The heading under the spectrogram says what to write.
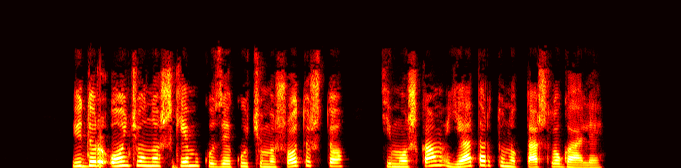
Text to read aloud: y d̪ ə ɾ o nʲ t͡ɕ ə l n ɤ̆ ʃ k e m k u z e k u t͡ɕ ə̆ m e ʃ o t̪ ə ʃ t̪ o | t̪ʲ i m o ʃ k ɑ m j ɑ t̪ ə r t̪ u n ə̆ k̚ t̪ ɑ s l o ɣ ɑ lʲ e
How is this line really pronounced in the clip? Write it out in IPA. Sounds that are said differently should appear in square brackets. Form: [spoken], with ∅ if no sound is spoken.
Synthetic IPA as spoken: y d̪ ə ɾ o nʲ t͡ɕ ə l n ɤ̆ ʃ k e m k u z e k u t͡ɕ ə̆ m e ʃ o t̪ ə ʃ t̪ o | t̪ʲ i m o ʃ k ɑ m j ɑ t̪ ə r t̪ u n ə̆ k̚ t̪ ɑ [ʃ] l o ɣ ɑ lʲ e

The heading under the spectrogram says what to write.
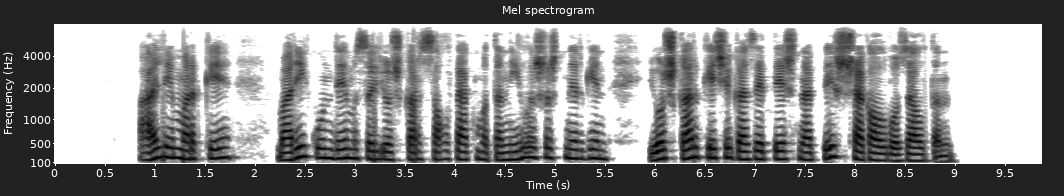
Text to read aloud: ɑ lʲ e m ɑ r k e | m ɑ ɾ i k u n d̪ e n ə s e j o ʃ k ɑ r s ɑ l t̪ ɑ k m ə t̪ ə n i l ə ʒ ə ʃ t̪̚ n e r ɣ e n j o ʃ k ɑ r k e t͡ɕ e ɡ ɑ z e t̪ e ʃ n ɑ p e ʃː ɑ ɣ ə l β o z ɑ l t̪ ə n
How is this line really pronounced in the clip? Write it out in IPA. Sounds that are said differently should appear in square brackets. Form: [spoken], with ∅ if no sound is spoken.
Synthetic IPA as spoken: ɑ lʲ e m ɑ r k e | m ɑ ɾ i k u n d̪ e [m] ə s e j o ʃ k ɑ r s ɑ l t̪ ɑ k m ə t̪ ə n i l ə [ʃ] ə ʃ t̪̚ n e r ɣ e n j o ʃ k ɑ r k e t͡ɕ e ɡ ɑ z e t̪ e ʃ n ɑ p e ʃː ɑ ɣ [ɑ] l β o z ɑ l t̪ ə n

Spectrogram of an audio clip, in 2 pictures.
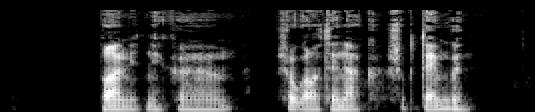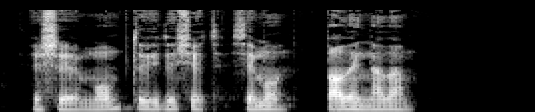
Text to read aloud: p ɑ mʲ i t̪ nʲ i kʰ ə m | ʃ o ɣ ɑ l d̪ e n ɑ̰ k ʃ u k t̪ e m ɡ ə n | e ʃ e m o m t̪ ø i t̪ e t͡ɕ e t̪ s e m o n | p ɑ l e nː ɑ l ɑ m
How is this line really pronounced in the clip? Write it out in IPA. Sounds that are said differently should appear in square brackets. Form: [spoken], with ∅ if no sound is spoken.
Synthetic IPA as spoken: p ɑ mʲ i t̪ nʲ i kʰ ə m | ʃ o ɣ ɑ l [t̪] e n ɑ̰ k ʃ u k t̪ e m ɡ ə n | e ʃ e m o m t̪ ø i [d̪] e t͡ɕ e t̪ s e m o n | p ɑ l e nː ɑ l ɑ m

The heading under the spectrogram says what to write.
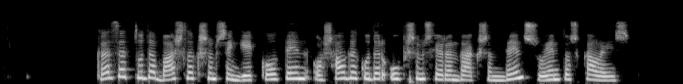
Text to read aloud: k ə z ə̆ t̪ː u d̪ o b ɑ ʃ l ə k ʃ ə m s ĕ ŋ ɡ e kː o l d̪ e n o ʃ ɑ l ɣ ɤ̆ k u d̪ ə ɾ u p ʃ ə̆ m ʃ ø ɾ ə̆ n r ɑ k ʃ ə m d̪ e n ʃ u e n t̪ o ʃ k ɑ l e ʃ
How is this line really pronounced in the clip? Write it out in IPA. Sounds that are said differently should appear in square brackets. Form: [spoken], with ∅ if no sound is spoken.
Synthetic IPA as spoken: k ə z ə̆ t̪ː u d̪ o b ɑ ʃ l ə k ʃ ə m [ʃ] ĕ ŋ ɡ e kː o l [t̪] e n o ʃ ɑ l ɣ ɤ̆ k u d̪ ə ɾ u p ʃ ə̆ m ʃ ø ɾ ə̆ n r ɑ k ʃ ə [n] d̪ e n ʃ u e n t̪ o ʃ k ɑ l e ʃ

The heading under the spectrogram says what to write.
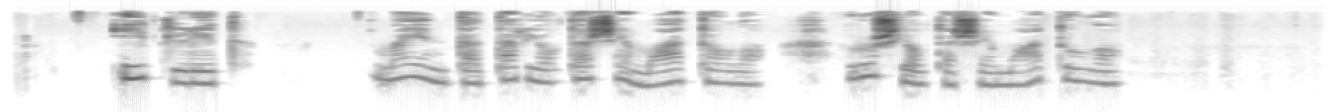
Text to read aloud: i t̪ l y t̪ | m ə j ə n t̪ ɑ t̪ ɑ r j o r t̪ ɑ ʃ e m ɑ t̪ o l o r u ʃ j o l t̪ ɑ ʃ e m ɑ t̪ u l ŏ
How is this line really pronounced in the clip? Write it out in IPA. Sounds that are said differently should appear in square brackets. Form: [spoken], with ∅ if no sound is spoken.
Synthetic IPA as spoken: i t̪ l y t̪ | m ə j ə n t̪ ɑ t̪ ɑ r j o [l] t̪ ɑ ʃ e m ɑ t̪ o l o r u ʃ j o l t̪ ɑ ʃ e m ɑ t̪ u l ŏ

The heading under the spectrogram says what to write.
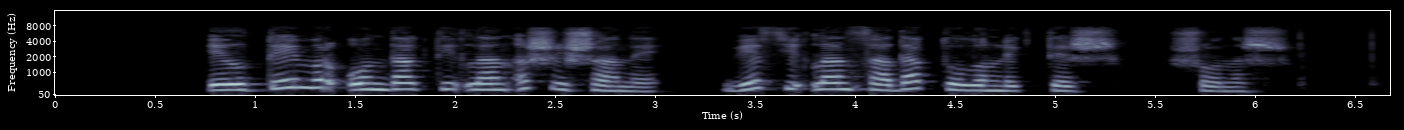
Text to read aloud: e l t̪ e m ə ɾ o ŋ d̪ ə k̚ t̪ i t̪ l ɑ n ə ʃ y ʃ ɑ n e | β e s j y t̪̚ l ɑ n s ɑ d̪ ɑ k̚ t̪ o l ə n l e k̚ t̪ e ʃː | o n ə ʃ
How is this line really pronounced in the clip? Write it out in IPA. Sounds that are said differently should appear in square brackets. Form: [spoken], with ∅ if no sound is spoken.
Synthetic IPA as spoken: e l t̪ e m ə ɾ o [n] d̪ [ɑ] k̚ t̪ i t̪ l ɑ n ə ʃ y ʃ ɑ n e | β e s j y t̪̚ l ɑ n s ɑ d̪ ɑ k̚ t̪ o l ə n l e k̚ t̪ e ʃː | o n ə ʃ

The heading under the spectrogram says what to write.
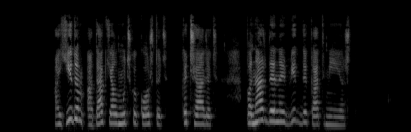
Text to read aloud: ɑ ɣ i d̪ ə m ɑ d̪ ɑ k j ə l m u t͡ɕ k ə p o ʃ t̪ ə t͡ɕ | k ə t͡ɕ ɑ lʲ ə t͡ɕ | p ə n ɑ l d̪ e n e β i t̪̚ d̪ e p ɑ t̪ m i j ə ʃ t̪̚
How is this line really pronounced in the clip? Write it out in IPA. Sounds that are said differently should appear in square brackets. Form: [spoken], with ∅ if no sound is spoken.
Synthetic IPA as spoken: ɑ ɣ i d̪ ə m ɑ d̪ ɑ k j [ɑ] l m u t͡ɕ k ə [k] o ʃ t̪ ə t͡ɕ | k ə t͡ɕ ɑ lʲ ə t͡ɕ | p ə n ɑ [r] d̪ e n e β i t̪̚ d̪ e [k] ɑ t̪ m i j ə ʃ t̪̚

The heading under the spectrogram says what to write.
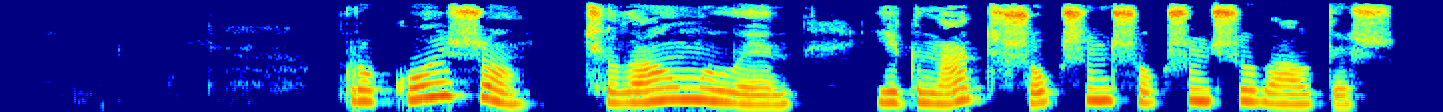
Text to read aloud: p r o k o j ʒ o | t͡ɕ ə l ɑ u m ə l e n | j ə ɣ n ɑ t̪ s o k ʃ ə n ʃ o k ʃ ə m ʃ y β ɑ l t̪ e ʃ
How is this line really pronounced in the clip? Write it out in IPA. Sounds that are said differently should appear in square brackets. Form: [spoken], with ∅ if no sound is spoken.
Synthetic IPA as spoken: p r o k o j ʒ o | t͡ɕ ə l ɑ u m ə l e n | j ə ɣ n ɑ t̪ [ʃ] o k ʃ ə n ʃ o k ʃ ə [n] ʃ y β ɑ l t̪ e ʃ

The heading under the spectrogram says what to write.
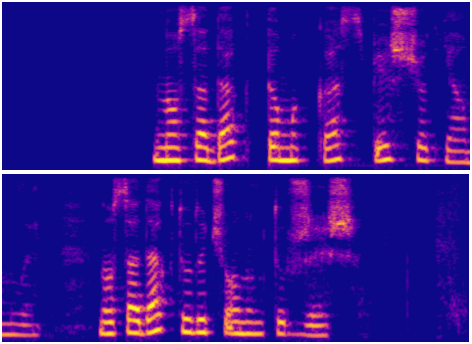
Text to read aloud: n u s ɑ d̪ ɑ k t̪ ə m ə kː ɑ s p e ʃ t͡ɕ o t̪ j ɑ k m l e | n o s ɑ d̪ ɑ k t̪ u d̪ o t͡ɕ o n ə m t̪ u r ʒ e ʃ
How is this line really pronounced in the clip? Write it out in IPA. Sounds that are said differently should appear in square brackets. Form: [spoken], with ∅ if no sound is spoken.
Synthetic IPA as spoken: n [o] s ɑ d̪ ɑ k t̪ ə m ə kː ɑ s p e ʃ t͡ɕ o t̪ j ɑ [∅] m l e | n o s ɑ d̪ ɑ k t̪ u d̪ o t͡ɕ o n ə m t̪ u r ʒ e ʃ

